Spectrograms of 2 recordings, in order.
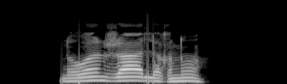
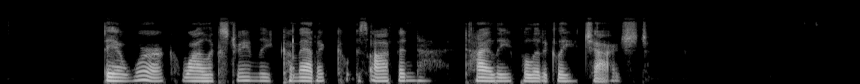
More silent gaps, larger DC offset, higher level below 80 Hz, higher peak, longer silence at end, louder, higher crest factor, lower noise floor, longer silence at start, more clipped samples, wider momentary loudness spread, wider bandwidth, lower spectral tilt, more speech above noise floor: neither; neither; first, -50 dBFS vs -56 dBFS; about the same, -2 dBFS vs -2 dBFS; second, 0.85 s vs 2.15 s; first, -17 LUFS vs -21 LUFS; about the same, 18 dB vs 20 dB; first, -85 dBFS vs -79 dBFS; second, 0.6 s vs 1.05 s; neither; about the same, 11 LU vs 12 LU; second, 7.2 kHz vs 9.2 kHz; first, -8 dB/octave vs -6 dB/octave; first, 69 dB vs 58 dB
